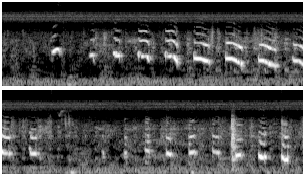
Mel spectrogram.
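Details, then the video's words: Puppies crying while their mother dog ignores them, perhaps tired or unwilling to feed; rapid series of high, falling whimpers, about three or four per second, steady through the recording over a low background hum. "A Heart Breaking Reaction Of A Puppy When Mother Dog Ignored Them || Crying Puppies"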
